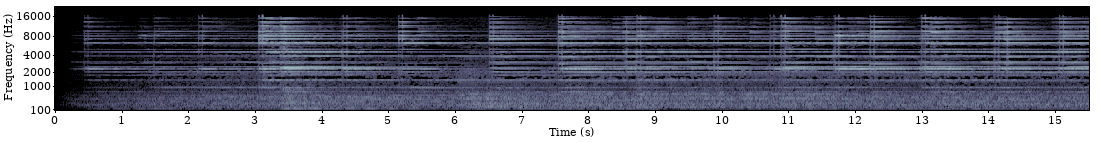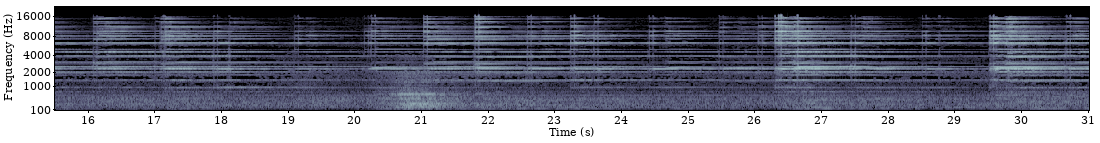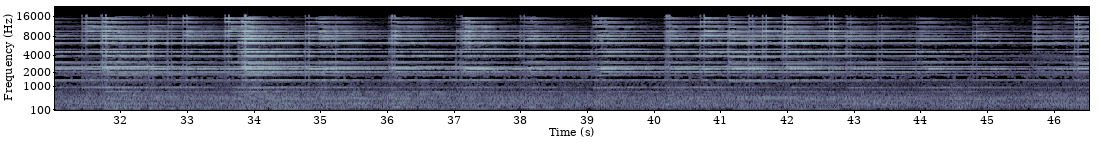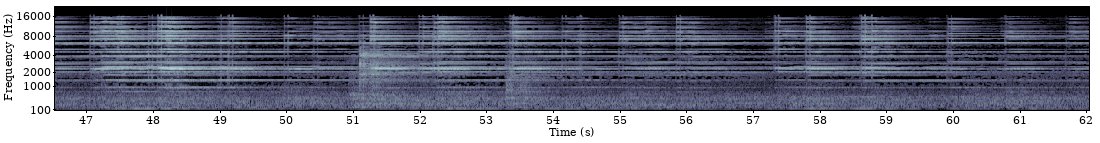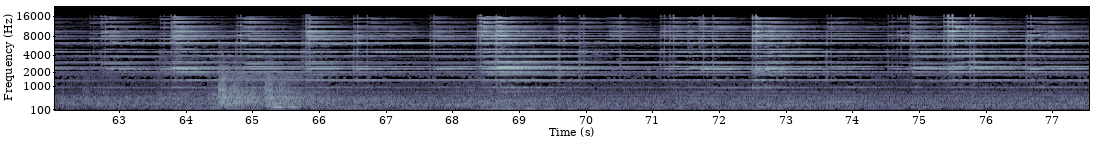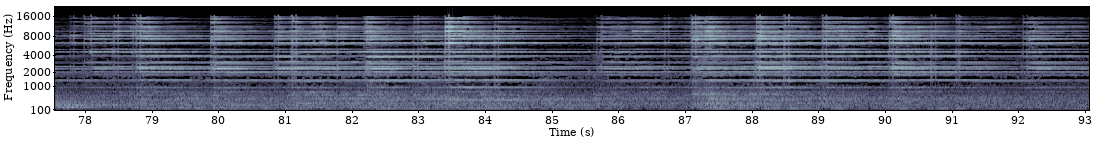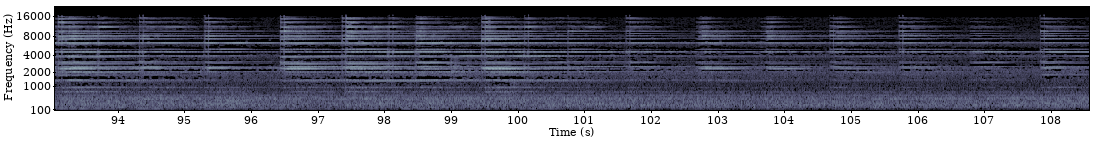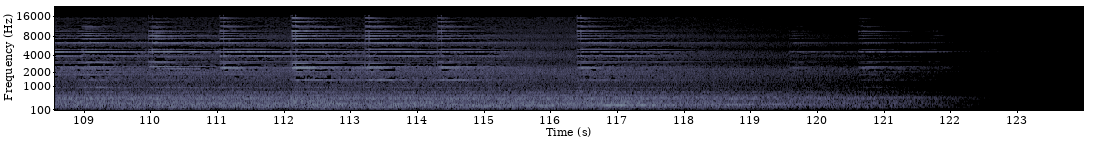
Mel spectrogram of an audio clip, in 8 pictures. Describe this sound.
Metal tanging sound, made with skewers & slightly processed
